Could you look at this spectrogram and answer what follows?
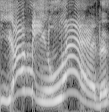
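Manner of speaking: high, slow, mock delighted childish voice.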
